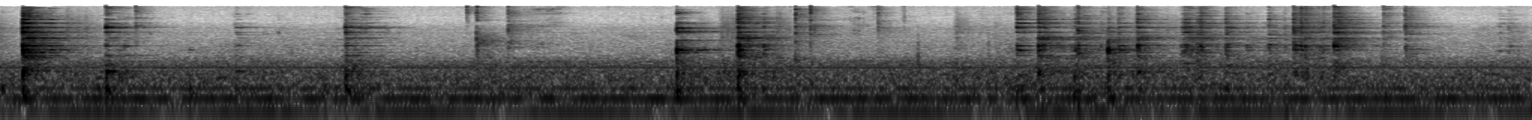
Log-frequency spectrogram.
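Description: Metal fork and spoon clinking and scraping against a ceramic plate while eating, in short sharp clinks at irregular intervals with a quick flurry of them about five to seven seconds in. A steady low hum runs underneath.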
